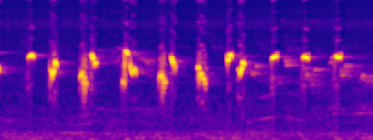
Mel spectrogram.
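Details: Morning song of a sooty-headed bulbul, cage cover just lifted, played to draw out song from other birds: lively run of short, bright, bubbling notes repeated about three times a second, some paired, on a quiet background.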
